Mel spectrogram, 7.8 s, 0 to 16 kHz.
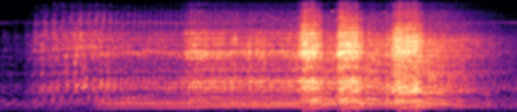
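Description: A 1948 Ford 8N tractor fitted with a 1937 flathead V8 runs close by with a steady buzzing idle, then gives a few rising revs near the end.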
